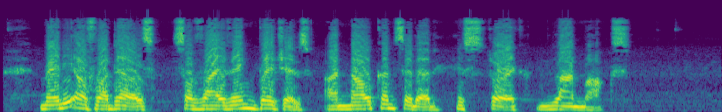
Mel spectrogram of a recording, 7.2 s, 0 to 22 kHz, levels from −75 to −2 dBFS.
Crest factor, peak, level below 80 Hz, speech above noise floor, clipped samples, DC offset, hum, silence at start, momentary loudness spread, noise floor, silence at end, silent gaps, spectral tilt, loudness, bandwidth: 8 dB; 0 dBFS; -34 dBFS; 35 dB; 0.2%; under 0.1%; none; 0.05 s; 7 LU; -42 dBFS; 0.95 s; none; -5 dB/octave; -8 LUFS; 11.5 kHz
